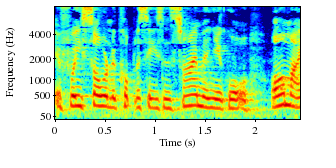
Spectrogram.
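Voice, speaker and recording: The speech goes fairly quickly with ordinary pitch variation, and noticeable background noise sits underneath. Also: woman. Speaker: football fan podcast guest. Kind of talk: casual chat.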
